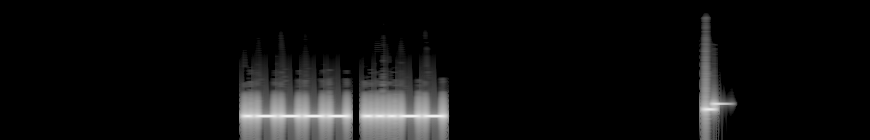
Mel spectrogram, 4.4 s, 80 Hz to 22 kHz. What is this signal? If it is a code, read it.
Morse code, heard as a keyed tone, about 40 wpm, 700 Hz. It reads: 13
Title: Numbers - 2-Digit 40wpm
